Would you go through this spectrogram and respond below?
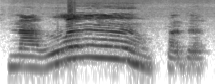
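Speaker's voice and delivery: "lâmpada" called out with a very long lâm; chamando, LÂM esticado. Shown as a demonstration. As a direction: stretch the first syllable of "lâmpada" in a calling tune. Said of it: "vamos chamar a palavrinha". ("lâmpada" chamada com o lâm bem comprido)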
